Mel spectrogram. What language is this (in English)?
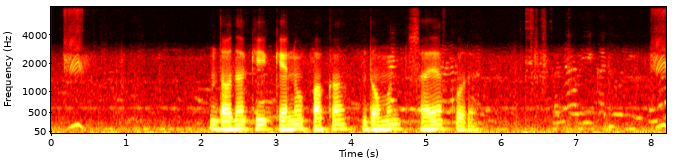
Bangla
